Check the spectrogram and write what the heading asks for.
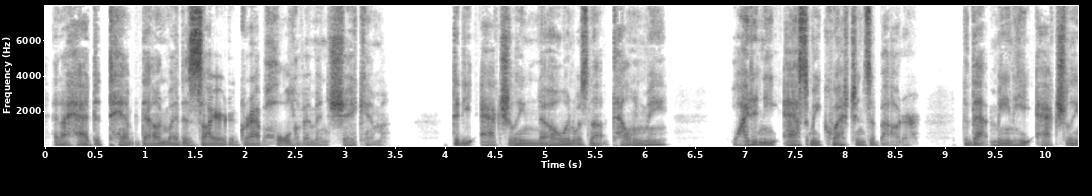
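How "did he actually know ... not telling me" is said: plain reading voice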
